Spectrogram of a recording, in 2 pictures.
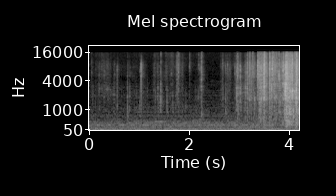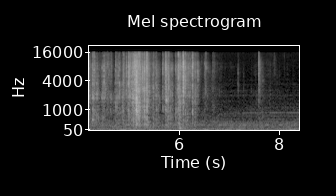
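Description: A trading card pack's foil wrapper being crinkled and torn open, crackling for a few seconds in the middle, followed by a few faint clicks of cards being handled.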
